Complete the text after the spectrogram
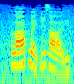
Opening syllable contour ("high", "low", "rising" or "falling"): rising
